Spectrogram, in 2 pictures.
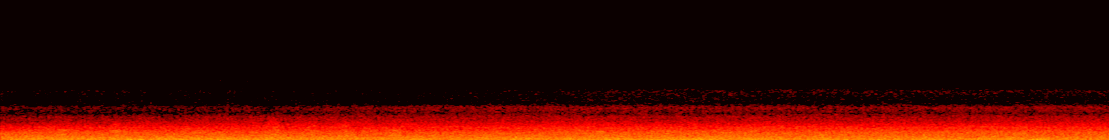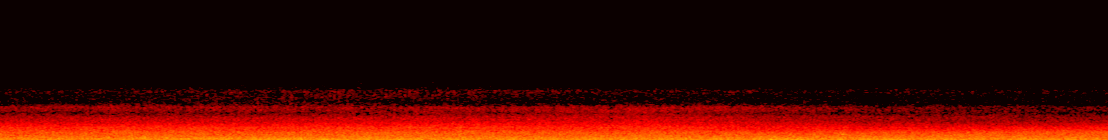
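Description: Wind blows across the open beach.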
